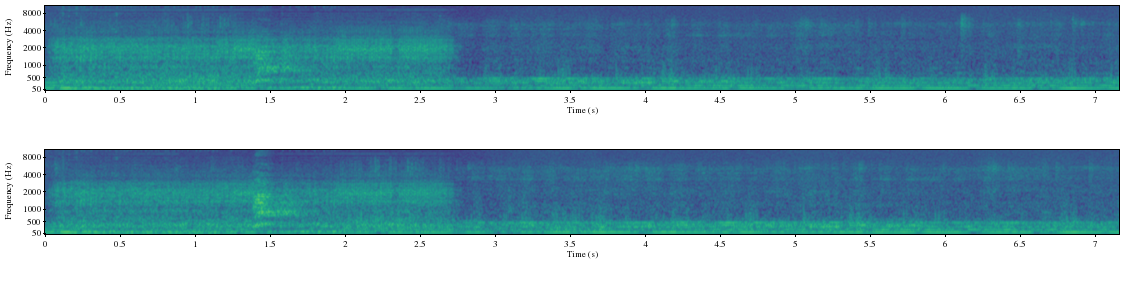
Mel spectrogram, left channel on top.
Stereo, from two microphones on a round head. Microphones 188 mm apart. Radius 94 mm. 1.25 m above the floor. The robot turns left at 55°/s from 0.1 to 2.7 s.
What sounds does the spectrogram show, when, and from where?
1.4 s a dog barking: 75° right (ahead or behind), 6.5 m; by 1.6 s 85° right, 6.5 m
